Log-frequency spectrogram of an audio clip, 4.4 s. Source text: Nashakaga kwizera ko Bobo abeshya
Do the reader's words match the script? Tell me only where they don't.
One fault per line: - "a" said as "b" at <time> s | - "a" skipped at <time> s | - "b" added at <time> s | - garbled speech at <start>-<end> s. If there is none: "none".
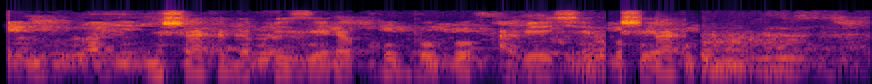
- garbled speech at 3.0-3.5 s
